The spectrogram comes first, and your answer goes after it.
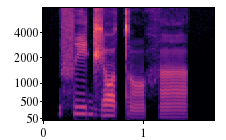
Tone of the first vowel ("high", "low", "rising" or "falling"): high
